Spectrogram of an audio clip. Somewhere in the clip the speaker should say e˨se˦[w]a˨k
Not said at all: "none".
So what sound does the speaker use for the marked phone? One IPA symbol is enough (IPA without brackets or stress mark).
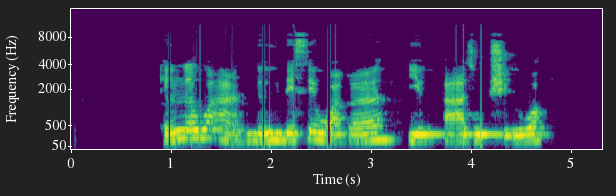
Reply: w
